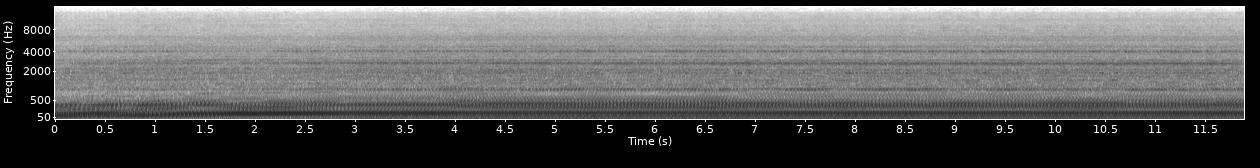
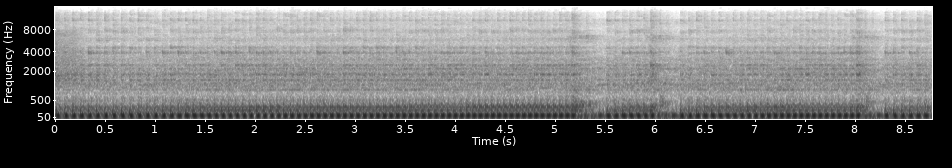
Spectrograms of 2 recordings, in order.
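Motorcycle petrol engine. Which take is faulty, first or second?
second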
